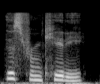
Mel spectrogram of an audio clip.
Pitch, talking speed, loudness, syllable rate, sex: 205 Hz, 180 wpm, -15 LUFS, 5.3 syllables/s, female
